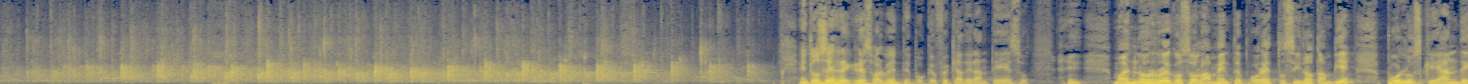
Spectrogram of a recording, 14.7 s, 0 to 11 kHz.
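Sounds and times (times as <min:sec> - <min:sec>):
audience applauding: 0:00.0 - 0:08.2
speech: 0:08.0 - 0:14.6.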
